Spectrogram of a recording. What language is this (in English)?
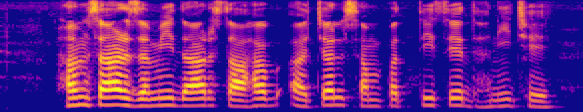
Magahi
